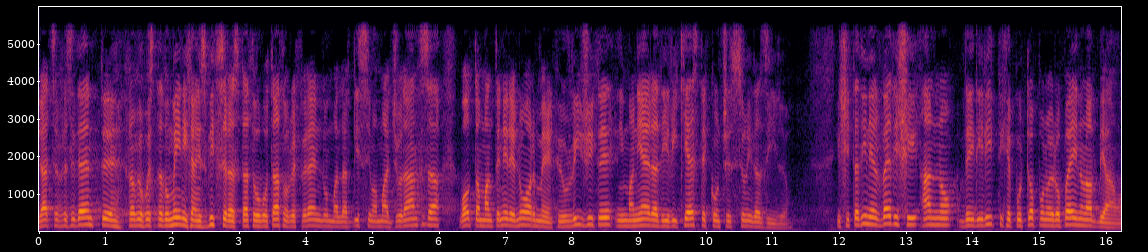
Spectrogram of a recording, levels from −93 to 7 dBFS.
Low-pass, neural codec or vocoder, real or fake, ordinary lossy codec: 5.4 kHz; codec, 16 kHz, 2 kbps, FunCodec, trained on LibriTTS, 25 frames a second; fake; none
